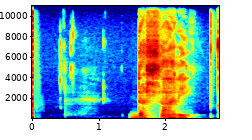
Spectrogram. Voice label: "dassari", Calabrese; lasciare

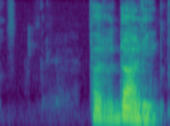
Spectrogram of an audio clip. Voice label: "fardali", Calabrese; grembiule

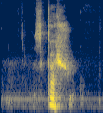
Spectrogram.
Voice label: "scasciu", Calabrese; cucina calabrese

